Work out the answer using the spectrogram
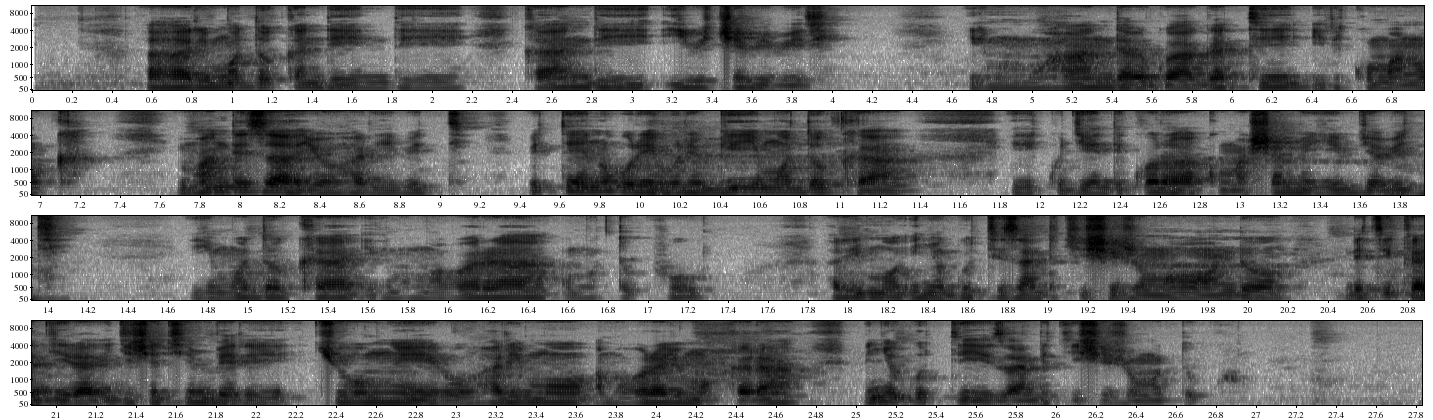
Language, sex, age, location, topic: Kinyarwanda, male, 25-35, Kigali, government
